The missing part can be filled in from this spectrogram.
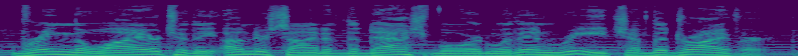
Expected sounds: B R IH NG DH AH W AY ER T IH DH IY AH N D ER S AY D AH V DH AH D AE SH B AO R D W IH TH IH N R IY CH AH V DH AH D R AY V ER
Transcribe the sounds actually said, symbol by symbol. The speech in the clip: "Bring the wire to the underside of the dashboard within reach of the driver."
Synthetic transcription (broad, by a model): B R IH NG DH AH W AY ER T IH DH IY AH N D ER S AY D AH V DH AH D AE SH B AO R D W IH TH IH N R IY CH AH V DH AH D R AY V ER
